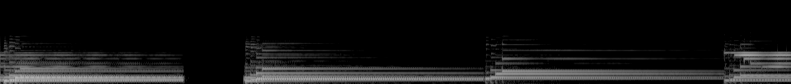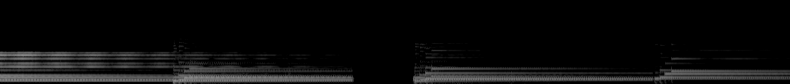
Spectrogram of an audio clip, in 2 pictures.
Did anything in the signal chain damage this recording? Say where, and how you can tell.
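Yes. Clock slip clicks run from 0.16 to 15.76 s, faint ticks about every tenth of a second. This likely comes from unsynchronised converter clocks around 200 ppm apart, each tick a one-sample slip. A spectrogram shows evenly spaced thin vertical lines.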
